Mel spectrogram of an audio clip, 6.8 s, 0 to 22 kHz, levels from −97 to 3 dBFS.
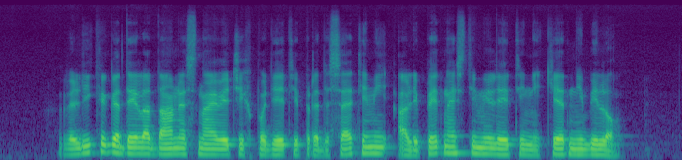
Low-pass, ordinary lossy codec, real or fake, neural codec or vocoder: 19.8 kHz; none; fake; codec, 44.1 kHz, 7.8 kbps, DAC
